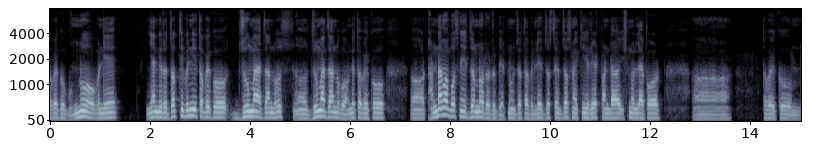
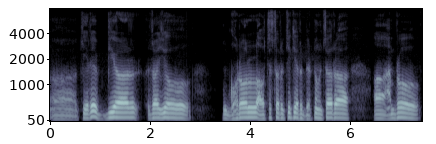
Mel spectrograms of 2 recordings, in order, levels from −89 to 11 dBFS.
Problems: none marked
